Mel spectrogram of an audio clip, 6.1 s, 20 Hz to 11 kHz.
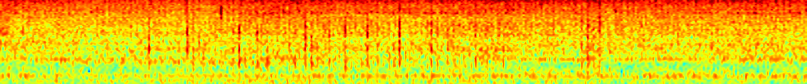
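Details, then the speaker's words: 2008 VW Golf 5 1.6 MPI petrol, 198,000 km, idle with climate control compressor on: smooth, quiet, even hum with faint steady whine, no knocks or misfires, no smoke; engine judged healthy. "не димить не троїть Мотор працює тихо рівно"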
